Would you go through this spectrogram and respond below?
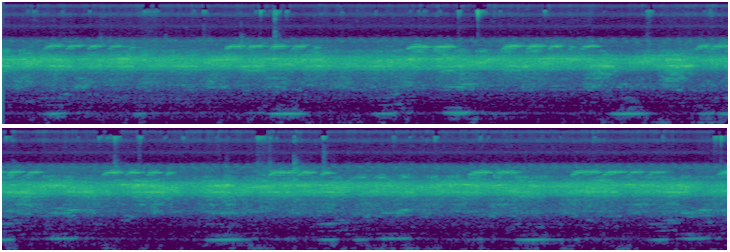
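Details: High, even buzzing of insects at midnight runs throughout, overlaid by rhythmic low croaks and bursts of sharp high chirps repeating every second or so.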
